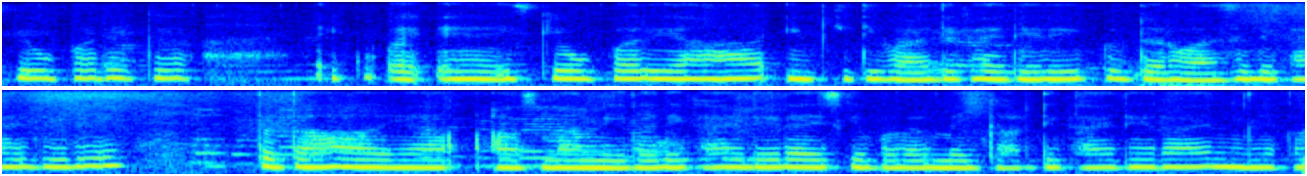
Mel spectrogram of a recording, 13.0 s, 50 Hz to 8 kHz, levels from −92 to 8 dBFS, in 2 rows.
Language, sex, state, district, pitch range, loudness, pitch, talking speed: Hindi, female, Bihar, Purnia, 220-235 Hz, -37 LUFS, 225 Hz, 190 wpm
